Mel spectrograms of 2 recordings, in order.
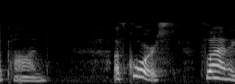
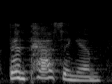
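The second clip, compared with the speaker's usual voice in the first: usual speaking voice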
